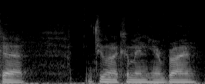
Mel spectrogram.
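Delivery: ordinary delivery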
